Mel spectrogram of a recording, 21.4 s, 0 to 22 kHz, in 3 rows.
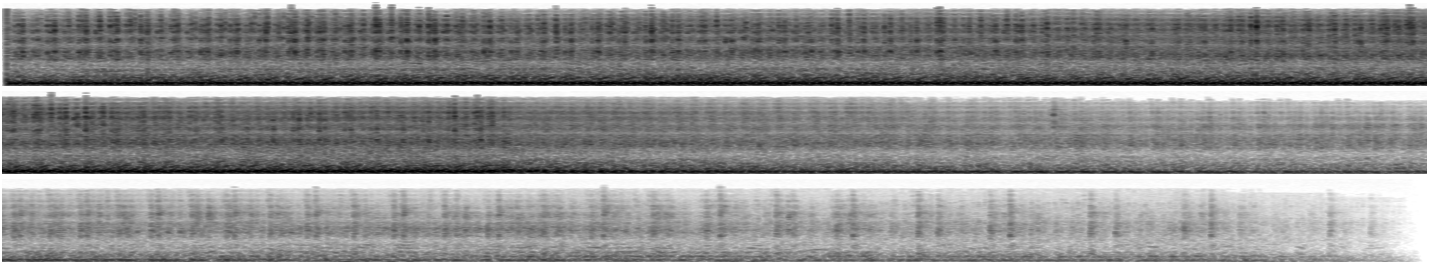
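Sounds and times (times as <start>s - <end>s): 
CA-28 Ceres aircraft engine idling and shutting down: 0.0s - 21.3s.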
